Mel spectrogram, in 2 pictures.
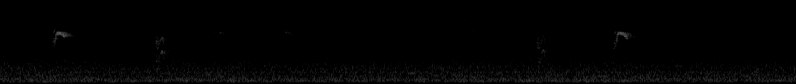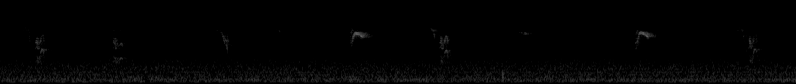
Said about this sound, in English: I'll have to listen to my Bird Tunes app and see what if I can find similar calls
